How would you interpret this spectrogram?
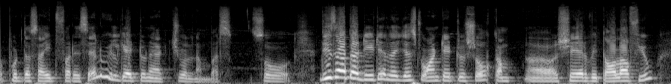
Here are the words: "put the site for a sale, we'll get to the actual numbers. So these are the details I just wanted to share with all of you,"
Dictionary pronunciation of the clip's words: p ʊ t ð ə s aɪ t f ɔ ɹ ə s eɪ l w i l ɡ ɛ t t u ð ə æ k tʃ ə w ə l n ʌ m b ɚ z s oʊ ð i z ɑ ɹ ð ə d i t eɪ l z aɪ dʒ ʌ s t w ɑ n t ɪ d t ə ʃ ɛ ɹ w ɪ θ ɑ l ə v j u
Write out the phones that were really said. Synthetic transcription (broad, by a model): p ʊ t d ə s aɪ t f ɔ ɹ ə s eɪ l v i l ɡ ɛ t t u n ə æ k tʃ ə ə l n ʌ m b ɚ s s oʊ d i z ɑ ɹ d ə d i t eɪ l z aɪ dʒ ʌ s t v ɑ n t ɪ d t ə ʃ ɛ ɹ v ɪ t ɑ l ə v j u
